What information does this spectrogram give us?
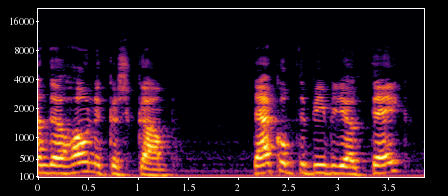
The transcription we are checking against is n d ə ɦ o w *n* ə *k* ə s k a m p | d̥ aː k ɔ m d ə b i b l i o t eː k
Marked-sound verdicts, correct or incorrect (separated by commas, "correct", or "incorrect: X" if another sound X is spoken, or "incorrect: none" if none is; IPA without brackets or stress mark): correct, correct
